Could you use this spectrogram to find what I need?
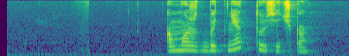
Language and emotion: Russian, positive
